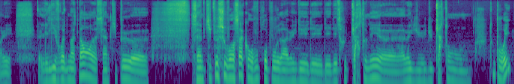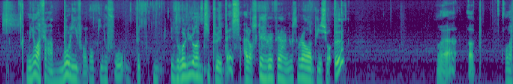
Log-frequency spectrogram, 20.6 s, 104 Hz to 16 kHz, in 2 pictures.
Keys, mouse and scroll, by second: 0.8-1.2 scroll down 2, 1.2-4.4 middle drag.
